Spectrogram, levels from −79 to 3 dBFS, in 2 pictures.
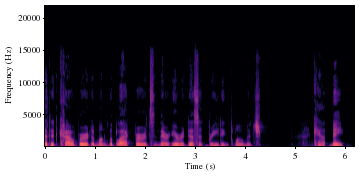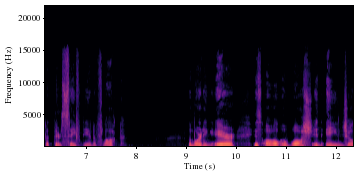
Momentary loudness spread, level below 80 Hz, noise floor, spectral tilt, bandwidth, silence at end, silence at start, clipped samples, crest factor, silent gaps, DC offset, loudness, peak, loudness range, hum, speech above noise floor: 12 LU; -68 dBFS; -76 dBFS; -6 dB/octave; 15.5 kHz; 0 s; 0 s; under 0.1%; 20 dB; none; under 0.1%; -32 LUFS; -12 dBFS; 8 LU; none; 44 dB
